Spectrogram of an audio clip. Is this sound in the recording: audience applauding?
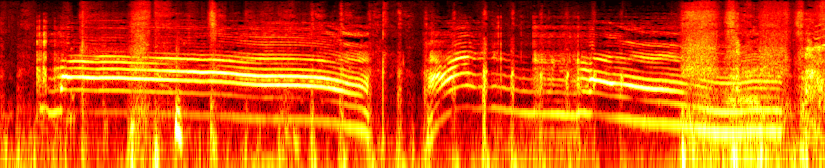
no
